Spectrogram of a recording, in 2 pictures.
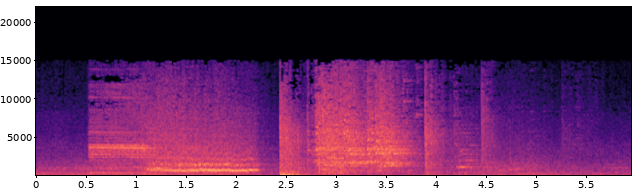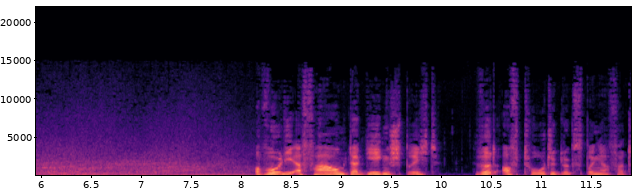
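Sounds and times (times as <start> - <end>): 
tire screech from a skidding car: 0.0 - 8.0
old car crashing into a new sports car: 1.1 - 5.5
rattling and scraping after a car crash: 2.4 - 5.6
speech: 8.2 - 11.8.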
